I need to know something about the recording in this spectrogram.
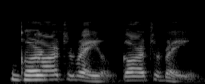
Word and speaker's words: guardrail: Yes, Gordio, guardrail. guardrail. Yes, guardrail. Yes, you don't Oh, pronounce the letter U.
